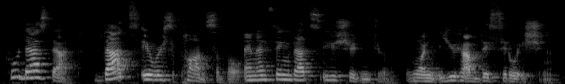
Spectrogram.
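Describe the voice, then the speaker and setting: A woman in her fifties telling her own story in a casual, halting way, with many fillers and non-native phrasing. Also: medium pitch, very animated, a bit bright. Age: 50s. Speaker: vlogger.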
